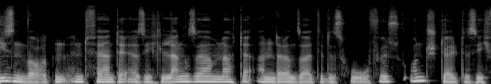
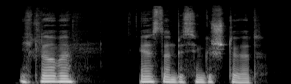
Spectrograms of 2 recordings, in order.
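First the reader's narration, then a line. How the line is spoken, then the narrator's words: Sad. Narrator (German): sagte traurig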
